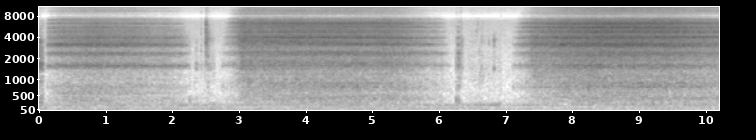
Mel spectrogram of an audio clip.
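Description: Air blown through a plastic drinking straw onto wet acrylic pouring paint, pushing the paint out into petals: three long, steady blows of two to three seconds each, with short breaks between them.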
